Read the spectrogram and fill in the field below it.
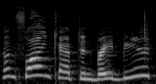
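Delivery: put-on high boy reassuring the captain; boy's voice. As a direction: chirp it like a carefree boy. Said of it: "what do you think they're thinking".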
